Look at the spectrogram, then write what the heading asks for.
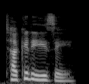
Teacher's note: Even more, the T in it connects to easy. So it often comes out sounding like tuck it easy.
